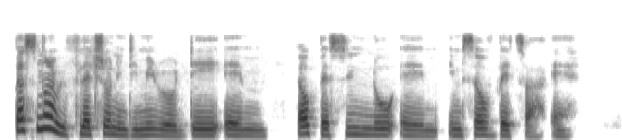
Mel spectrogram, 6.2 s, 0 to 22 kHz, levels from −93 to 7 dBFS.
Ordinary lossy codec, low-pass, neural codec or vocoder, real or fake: none; none; none; real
